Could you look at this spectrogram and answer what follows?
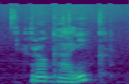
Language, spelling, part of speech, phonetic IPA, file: Polish, rogalik, noun, [rɔˈɡalʲik], LL-Q809 (pol)-rogalik.wav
